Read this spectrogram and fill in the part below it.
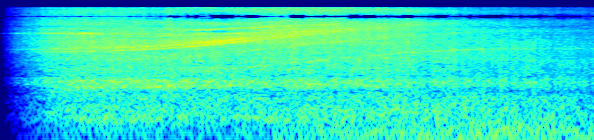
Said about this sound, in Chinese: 机场人好多哦。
